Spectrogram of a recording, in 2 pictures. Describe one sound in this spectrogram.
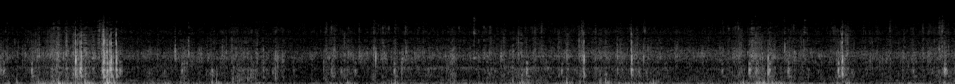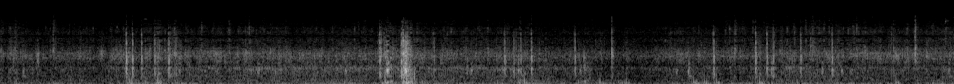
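Tyres crunch and bump over loose rocks.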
